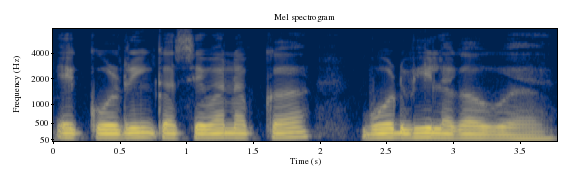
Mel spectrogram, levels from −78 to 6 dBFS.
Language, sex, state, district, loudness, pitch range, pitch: Hindi, male, Jharkhand, Ranchi, -13 LUFS, 105-115 Hz, 115 Hz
